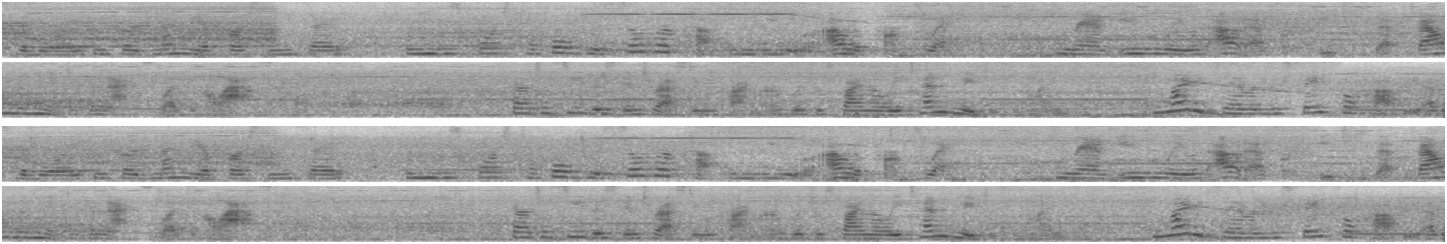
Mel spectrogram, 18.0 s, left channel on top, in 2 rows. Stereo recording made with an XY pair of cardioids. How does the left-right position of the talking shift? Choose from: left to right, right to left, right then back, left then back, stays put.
stays put.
